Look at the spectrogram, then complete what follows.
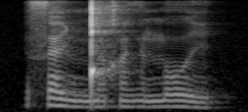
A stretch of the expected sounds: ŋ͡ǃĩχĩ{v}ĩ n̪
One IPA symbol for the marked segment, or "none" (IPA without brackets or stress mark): ð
